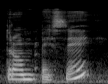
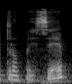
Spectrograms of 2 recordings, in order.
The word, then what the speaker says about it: tropecé: Trompecé, que en realidad se dice tropecé, pero algunas personas le agregan la letra M.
